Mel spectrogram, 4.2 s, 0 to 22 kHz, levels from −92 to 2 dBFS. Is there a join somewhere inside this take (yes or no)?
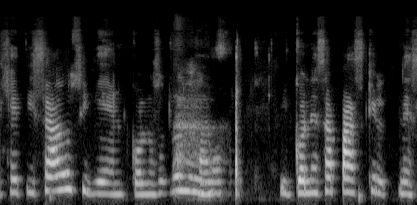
no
